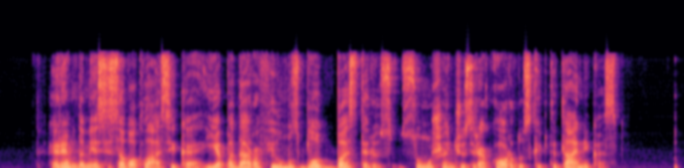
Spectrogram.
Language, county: Lithuanian, Vilnius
